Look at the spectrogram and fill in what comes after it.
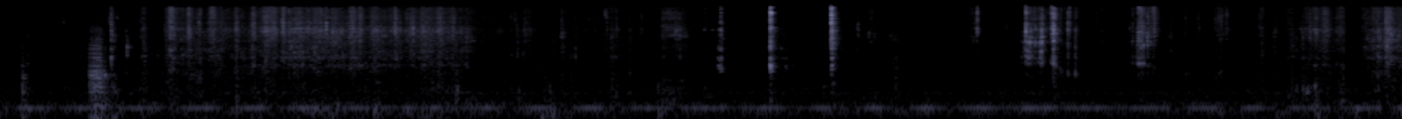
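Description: Close-up chewing and crunching of dried fish and dried squid, with crisp tearing as pieces are pulled apart by hand. A stretch of crackly crunching comes a couple of seconds in, followed by scattered sharp clicks.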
